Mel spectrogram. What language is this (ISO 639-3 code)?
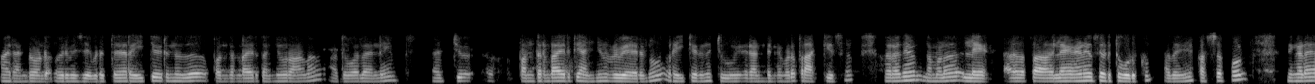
mal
